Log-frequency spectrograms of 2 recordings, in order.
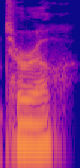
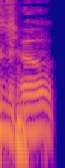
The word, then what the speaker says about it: Trudeau: Justin Turo or however the you say his name. Justin Trudeau.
